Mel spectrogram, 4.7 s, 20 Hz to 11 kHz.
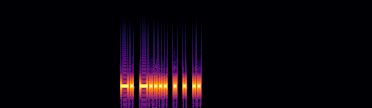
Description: Morse code, heard as a keyed tone, about 40 wpm, 700 Hz. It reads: N6EEI
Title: USA Call Signs - 5 Characters - Repeated 2x - 40wpm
